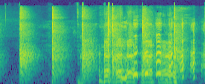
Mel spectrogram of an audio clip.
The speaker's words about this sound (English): Learn to clap, it's dead simple. You just do this. That's it. That's clapping. You don't need to do anything more. Actually, you do this.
